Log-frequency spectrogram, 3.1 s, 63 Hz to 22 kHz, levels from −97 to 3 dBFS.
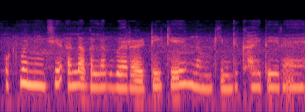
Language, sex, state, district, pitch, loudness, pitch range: Hindi, female, Uttar Pradesh, Deoria, 235 Hz, -21 LUFS, 225-260 Hz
